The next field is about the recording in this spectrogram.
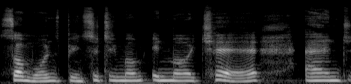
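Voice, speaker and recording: This is a put-on character voice at a middle pitch, delivered at a fairly slow pace. The recording is very clean with a silent background. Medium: read story.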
